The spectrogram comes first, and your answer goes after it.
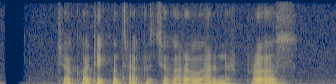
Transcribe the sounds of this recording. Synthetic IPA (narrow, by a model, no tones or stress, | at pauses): d̥d͡ʒ̥ɔɡ̥ɔd̪̥i̤kɔnt̪ɾa̰ʔkərd̥d͡ʒ̥ɔkaɾowərnərbɾɔs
